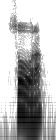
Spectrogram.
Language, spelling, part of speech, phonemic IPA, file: Arabic, صورة, noun, /sˤuː.ra/, Ar-صورة.ogg
- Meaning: 1. form, shape, figure 2. image, picture, photograph 3. copy 4. appearance 5. attribute 6. manner 7. character 8. face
